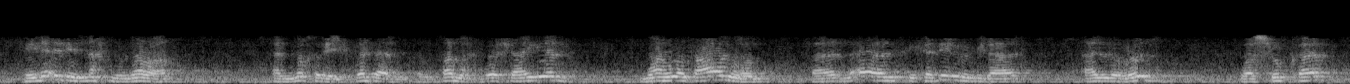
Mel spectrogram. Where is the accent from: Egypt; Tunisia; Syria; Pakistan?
Syria; يمكن موجودة عندكم موجود عندنا في سوريا وأردن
